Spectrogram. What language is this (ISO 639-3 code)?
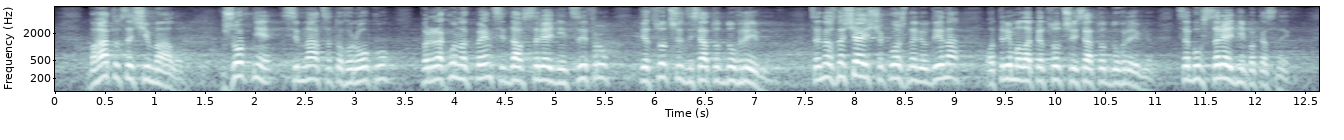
ukr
